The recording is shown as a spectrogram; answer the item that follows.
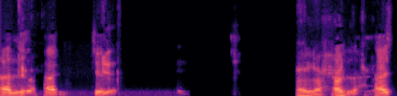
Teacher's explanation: Dia memang sifat dia menahan dulu suara, lepas tu baru pantul. Dan pantulan hanya suara semata-mata. Tidak ada campuran desiran ke, tafashi ke. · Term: jim mati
